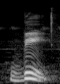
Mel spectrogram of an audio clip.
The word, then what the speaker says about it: the: तो जब कोई वर्ड वॉवल साउंड से स्टार्ट होता है, हम उसके पहले बोलते हैं दी। For example, दी एंड, we never say द एंड, दी एंड। दी ice cream and before consonant sound, जब कोई वर्ड कॉन्सोनेंट साउंड से स्टार्ट होता है तब हम बोलते हैं द। For example, द कैट, वी कैन नॉट से दी कैट, इट्स द कैट।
